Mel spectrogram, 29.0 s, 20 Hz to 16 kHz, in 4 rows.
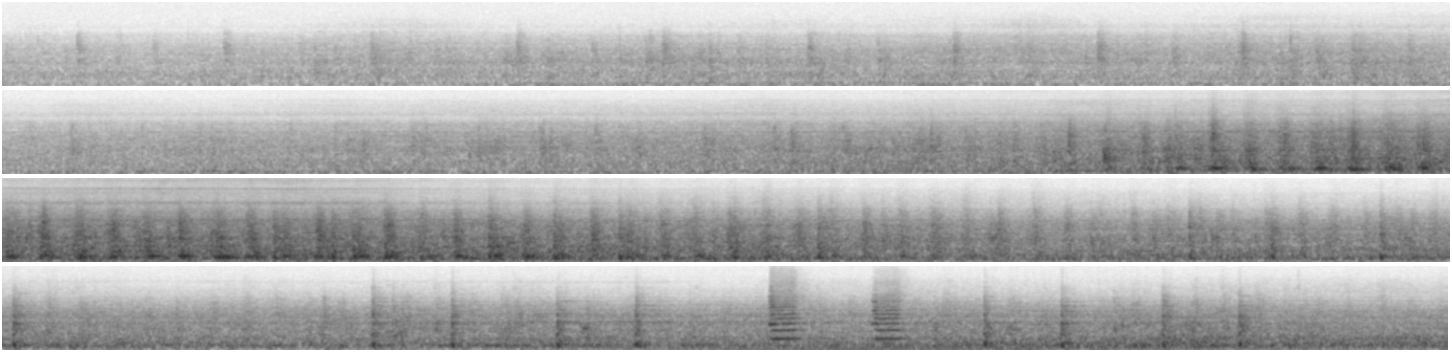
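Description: Hunslet Austerity 0-6-0 steam locomotive approaching and passing under steam, its exhaust beats and running gear growing louder to a peak about halfway through. Its coaches then roll past with a steady clickety-clack of wheels over rail joints. Two short pitched toots sound about three seconds before the end.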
